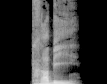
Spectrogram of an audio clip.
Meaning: alternative form of Trabi
- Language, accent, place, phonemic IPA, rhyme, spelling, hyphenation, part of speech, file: German, Germany, Berlin, /ˈtʁabi/, -abi, Trabbi, Trab‧bi, noun, De-Trabbi.ogg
